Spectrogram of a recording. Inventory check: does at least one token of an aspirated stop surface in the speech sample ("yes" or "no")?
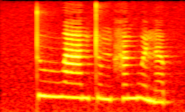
no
